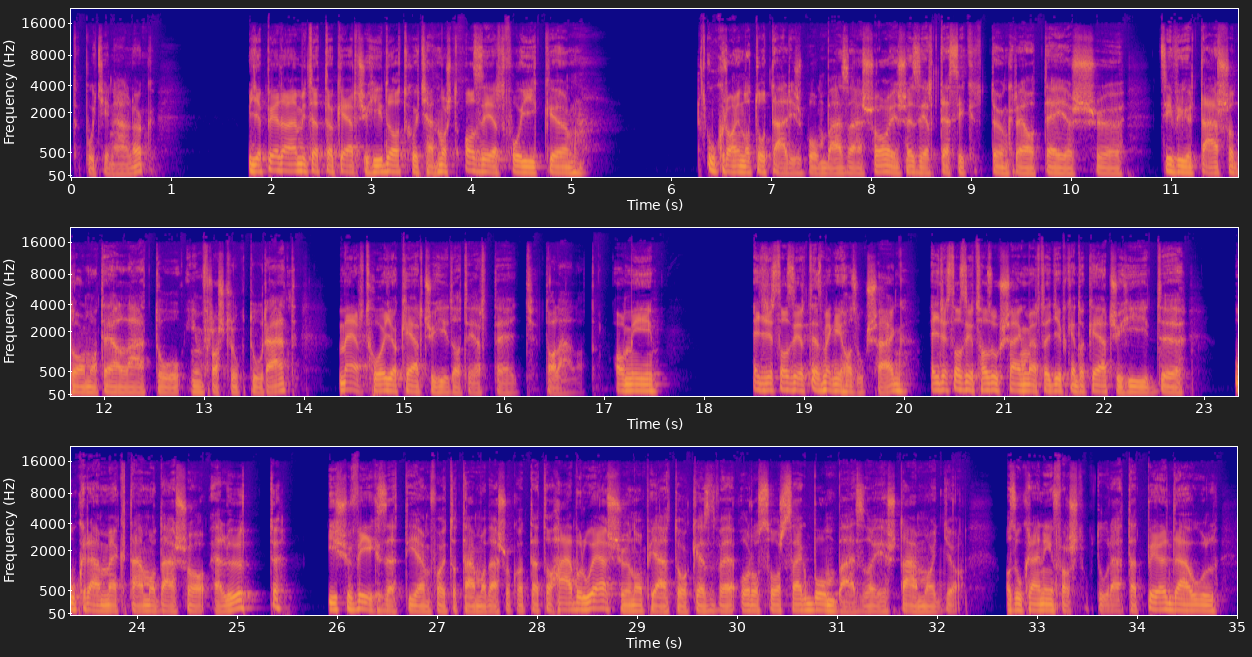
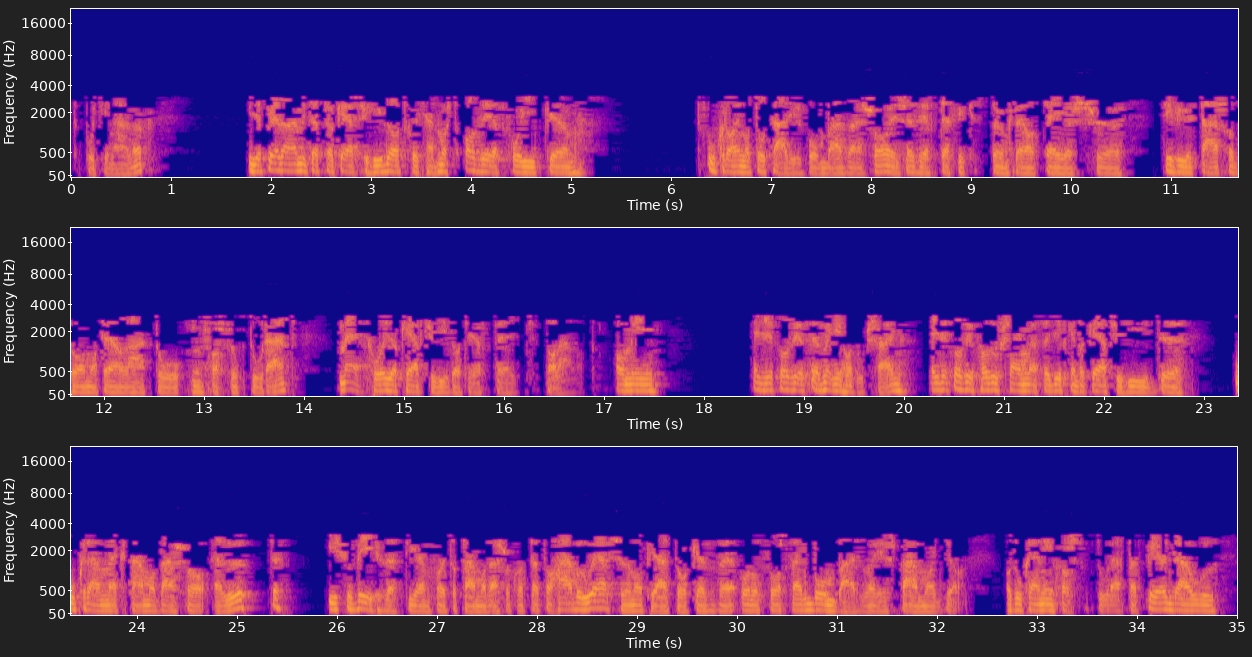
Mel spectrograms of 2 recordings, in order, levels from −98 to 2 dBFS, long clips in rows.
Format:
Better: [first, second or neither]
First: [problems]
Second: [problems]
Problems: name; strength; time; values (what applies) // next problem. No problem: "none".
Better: first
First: none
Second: garbled, watery; badly; nothing above 3 kHz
